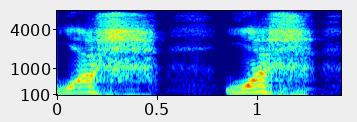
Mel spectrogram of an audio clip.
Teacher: হা, যেটি হলকের মাঝখান থেকে চাপ দিয়ে উচ্চারণ করতে হয়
